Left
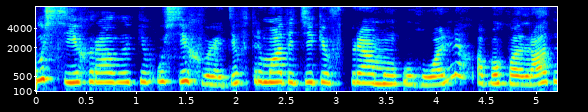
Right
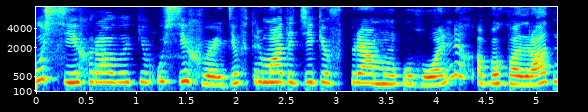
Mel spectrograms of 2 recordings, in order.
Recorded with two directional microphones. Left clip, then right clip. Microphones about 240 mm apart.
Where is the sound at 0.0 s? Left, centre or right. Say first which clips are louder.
Right 1 dB; right.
